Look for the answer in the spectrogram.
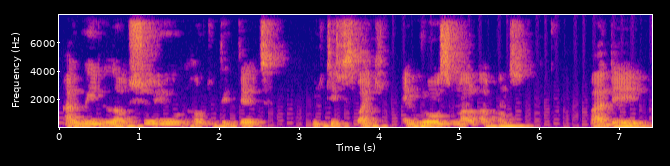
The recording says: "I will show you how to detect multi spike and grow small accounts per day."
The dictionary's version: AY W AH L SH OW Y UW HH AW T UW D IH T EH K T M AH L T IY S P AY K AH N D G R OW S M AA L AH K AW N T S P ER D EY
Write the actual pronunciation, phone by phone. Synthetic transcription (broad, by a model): AY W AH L SH OW Y UW HH AW T UW D IH T EH K T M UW T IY S P AY K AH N G R OW S M AA L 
